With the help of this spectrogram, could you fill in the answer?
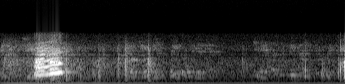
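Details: Pet cat named Tiger, a female kitty, indoors, gives one short harmonic meow lasting about half a second, rising then falling, while a woman talks softly to her and praises her as a good girl.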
